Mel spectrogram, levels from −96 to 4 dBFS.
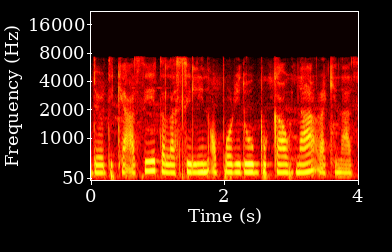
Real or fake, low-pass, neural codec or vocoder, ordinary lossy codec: real; 7.2 kHz; none; MP3, 64 kbps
